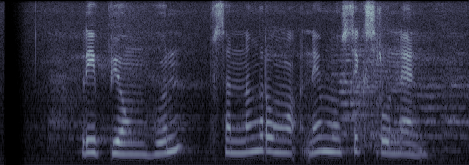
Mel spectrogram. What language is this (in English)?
Javanese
